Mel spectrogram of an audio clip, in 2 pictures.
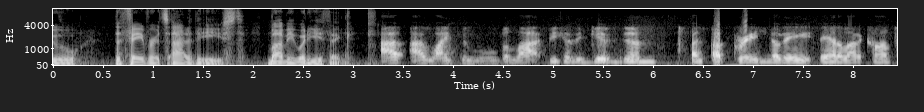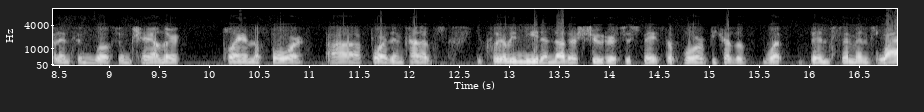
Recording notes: joins the pod via telephone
